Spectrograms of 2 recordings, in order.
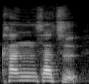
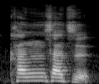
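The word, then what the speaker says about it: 観察: 발음은 칸사즈, 칸사즈.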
